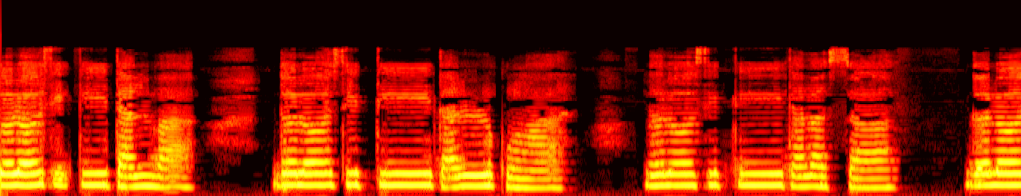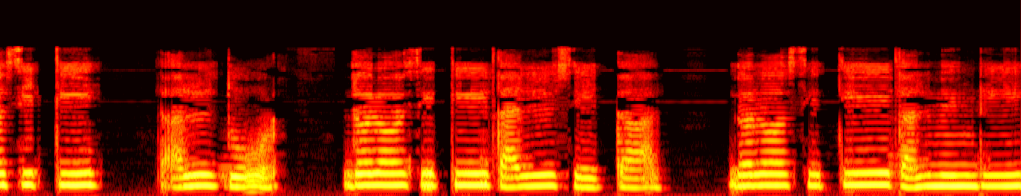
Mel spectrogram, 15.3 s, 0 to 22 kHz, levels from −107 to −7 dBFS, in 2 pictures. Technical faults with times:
0.00-15.32 HE-AAC compression

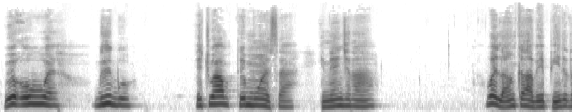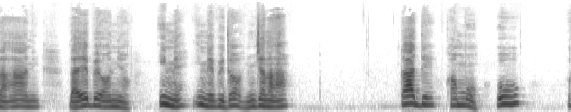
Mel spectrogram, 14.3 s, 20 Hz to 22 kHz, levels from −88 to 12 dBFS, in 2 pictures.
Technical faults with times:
0.00-14.30 generation loss

